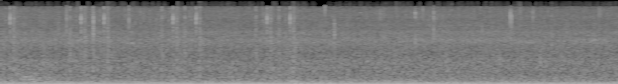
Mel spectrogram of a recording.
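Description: Rain falls steadily in the video game Project Zomboid, a soft, continuous hiss with scattered faint drop ticks, heard at low volume and uninterrupted throughout.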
